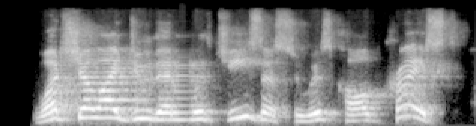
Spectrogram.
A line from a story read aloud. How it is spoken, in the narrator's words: Pilate asked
